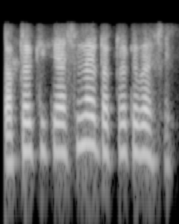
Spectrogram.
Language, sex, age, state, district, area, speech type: Odia, male, 45-60, Odisha, Sambalpur, rural, conversation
